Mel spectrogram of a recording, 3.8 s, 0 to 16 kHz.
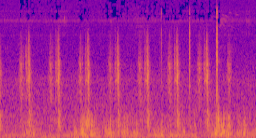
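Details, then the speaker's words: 2019 Honda Africa Twin that wouldn't start after being dropped in icy mud: dry light clicks about twice a second with no cranking or firing; no-start, battery disconnect and rolling start didn't help, cause not traced. "so we got it back up and we started to get ready to go and get geared up so we can drop down the mountain and then this happened that's not a good noise"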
